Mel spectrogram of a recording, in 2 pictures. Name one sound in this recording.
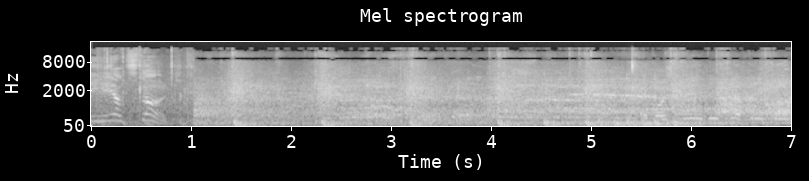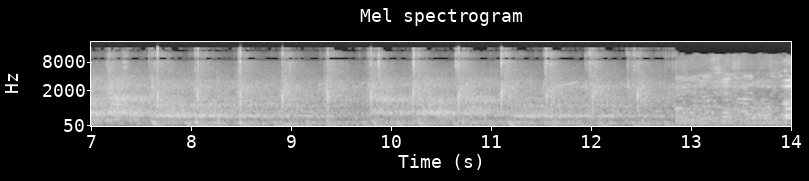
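A large stadium crowd chants and claps in rhythm.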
